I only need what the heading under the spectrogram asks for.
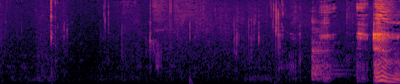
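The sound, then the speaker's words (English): Someone choking on water: faint swallowing and mouth clicks, then a few loud, rough sputtering coughs near the end, the last one harsh and strained. “As I choke on water.”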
